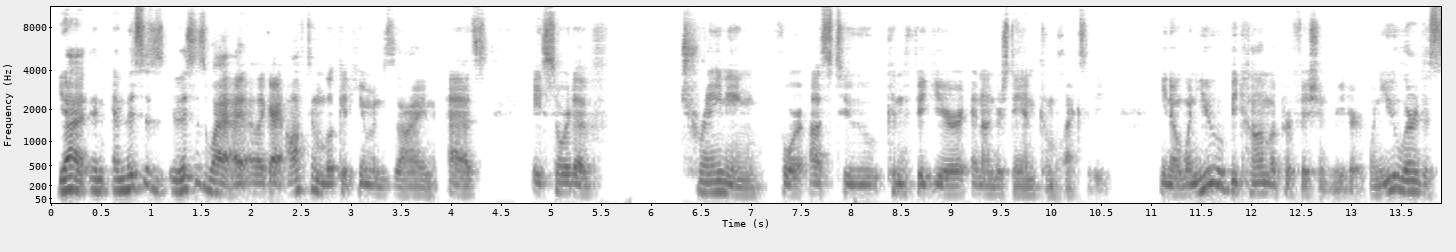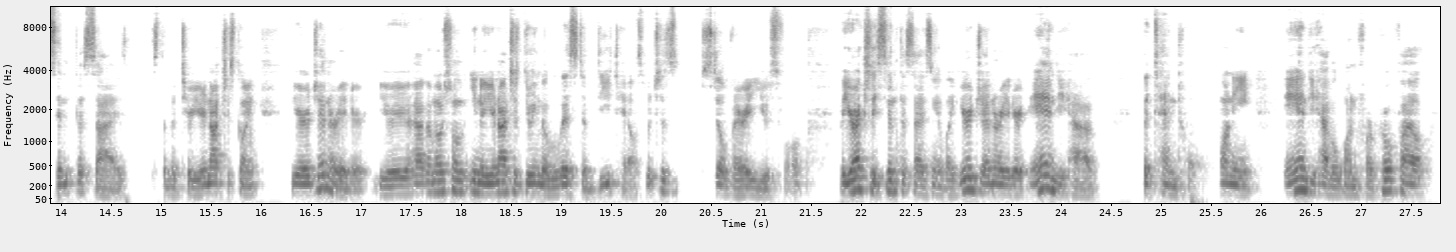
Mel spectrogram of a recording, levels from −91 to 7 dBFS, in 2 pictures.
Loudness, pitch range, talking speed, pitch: -40 LUFS, 105-140 Hz, 190 wpm, 115 Hz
